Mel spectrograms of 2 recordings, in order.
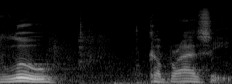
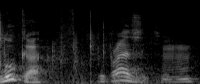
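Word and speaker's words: Luca Brasi: I remember I remember watching The Godfather a bunch of times and think thinking that it was Lou Cabrazi, but it was Luca Gabrazi.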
